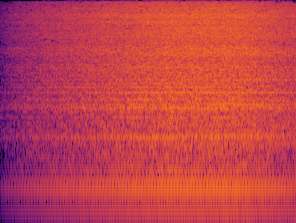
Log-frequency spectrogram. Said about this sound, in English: A loud generator is pumping water from Don Habiger's house at the end of View Drive.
